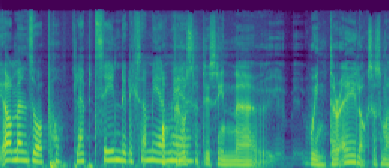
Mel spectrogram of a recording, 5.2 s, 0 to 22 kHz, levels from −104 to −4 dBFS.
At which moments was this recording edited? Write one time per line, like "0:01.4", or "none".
0:01.0
0:01.7

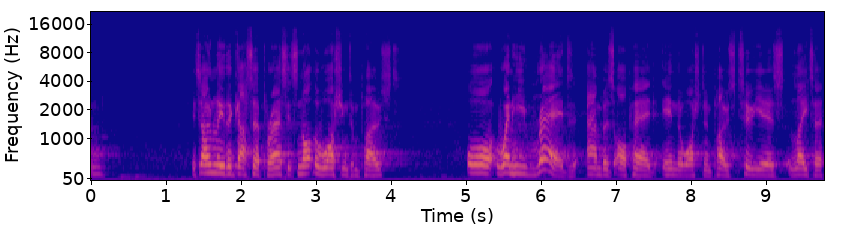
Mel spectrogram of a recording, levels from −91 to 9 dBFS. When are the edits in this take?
none

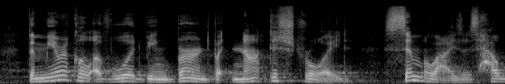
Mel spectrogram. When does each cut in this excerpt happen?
none

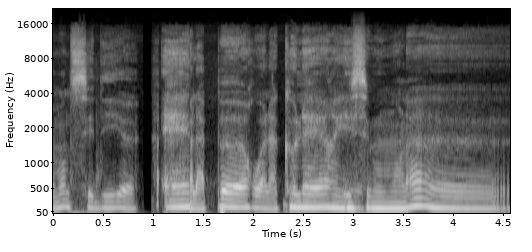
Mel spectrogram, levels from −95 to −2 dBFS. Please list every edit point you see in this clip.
0:01.0
0:01.4
0:03.1

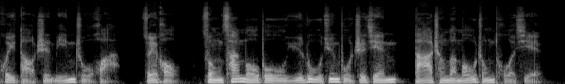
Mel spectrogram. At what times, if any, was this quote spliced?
0:01.3
0:01.9

